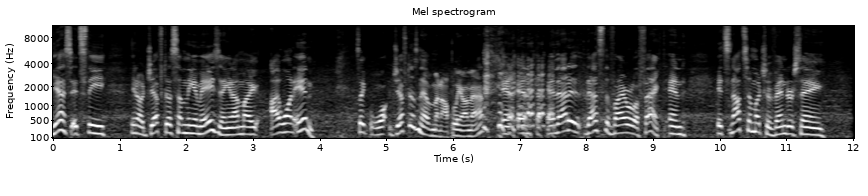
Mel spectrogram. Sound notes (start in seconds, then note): 6.5 laughing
